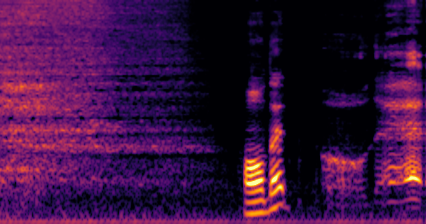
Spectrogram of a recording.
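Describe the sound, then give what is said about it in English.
A group of people draws one long, deep breath in together, a steady breathy hiss that then gives way to short bursts of voice. “Take a breath with us, everybody. Yeah, ready? On three, we breathe in.”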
